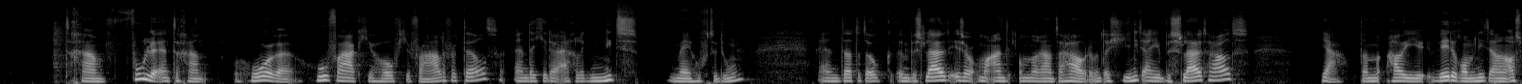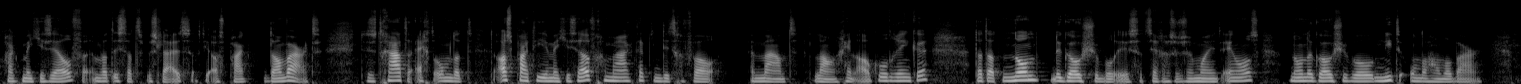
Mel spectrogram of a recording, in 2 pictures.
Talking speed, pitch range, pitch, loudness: 210 wpm, 140-170 Hz, 150 Hz, -29 LUFS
